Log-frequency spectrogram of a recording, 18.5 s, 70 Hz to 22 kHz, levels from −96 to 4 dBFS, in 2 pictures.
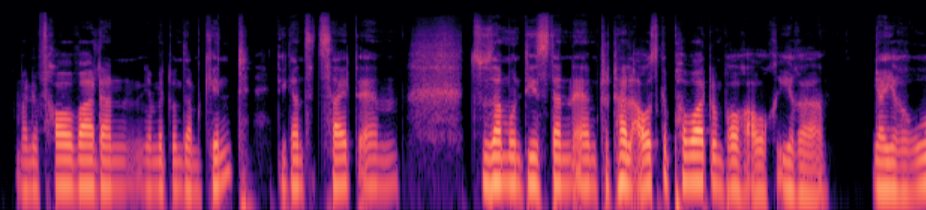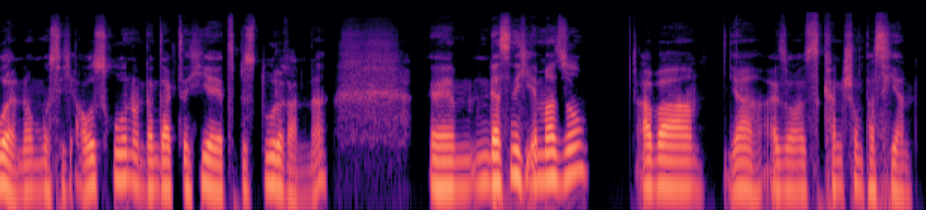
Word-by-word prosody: meine 130 -1 -7
Frau 140 +1 +2
war 140 -1 +5
dann 135 0 -4
ja 130 - -7
mit 130 0 -6
unserem 130 -3 -5
Kind 160 - -4 0.3
die 145 - -9
ganze 140 +1 -3
Zeit, 145 0 0
ähm, 140 +1 -6 0.7
zusammen 150 +1 +4
und 140 -3 -1
die 150 - +4
ist 145 -1 -1
dann, 145 -1 +3
ähm, 140 -1 -1
total 150 0 +4
ausgepowert 155 +2 +4
und 145 - -1
braucht 130 -2 0
auch 120 +8 -2
ihre 115 -7 -3 0.5
ja, 130 -1 +2
ihre 130 -2 +1
Ruhe, 130 0 +2
ne 125 +2 -5
muss 125 -2 -7
sich 125 - -11
ausruhen 155 +5 -1
und 140 -3 -7
dann 135 0 -1
sagt 130 -2 0
sie: - - -2
„Hier, 140 +1 +1
jetzt 120 -1 -4
bist 125 -4 -8
du 150 0 +2
dran“, 105 -7 -3
ne? 115 +10 -9 1.0
Ähm, 135 +2 0
das 155 +1 +6
nicht 180 -4 +3
immer 165 +3 +4
so 190 +5 0 0.5
aber 135 -1 +3 0.3
ja, 125 -3 -2
also 125 0 -5
es 125 -2 -7
kann 135 0 -6
schon 135 +1 -6
passieren. 120 -3 -5
135 Hz, 170 wpm, -24 LUFS, 125-145 Hz, 1.0 s, das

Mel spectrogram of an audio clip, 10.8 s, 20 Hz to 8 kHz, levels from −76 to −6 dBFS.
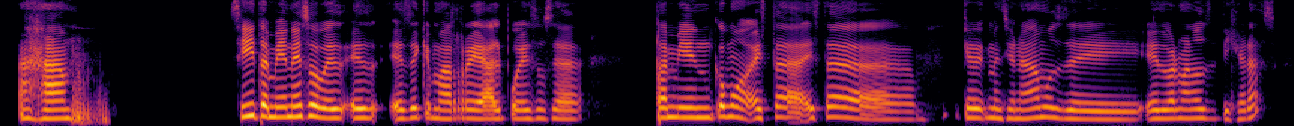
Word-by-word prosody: Ajá. 205 0 +3 1.3
Sí, 265 +2 +4
también 245 -2 +5
eso 255 -2 +5
es 215 0 +3
es 220 0 +2
es 205 - -1
de 225 0 +1
que - - -5
más 200 -2 0
real, 205 -1 +1
pues, 200 0 -3
o 205 - -6
sea, 95 - -4 0.6
también 230 0 +2
como 245 -3 +1
esta 215 +3 -1
esta, 210 - -2
mm 185 - -20 0.3
que 220 -1 +1
mencionábamos 215 +1 -3
de 185 -2 -3
Edward 200 +1 -1
Manos 210 0 -3
de 200 - -19
Tijeras 200 - -8
210 Hz, 145 wpm, -21 LUFS, 200-230 Hz, 1.3 s, también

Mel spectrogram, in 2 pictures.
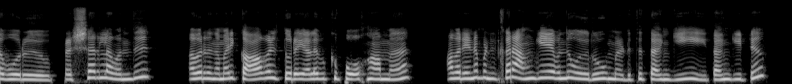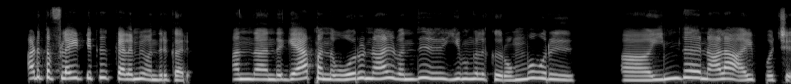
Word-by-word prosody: ஒரு 225 -1 +1 0.3
ப்ரெஷர்ல 305 +7 0
வந்து, 245 +6 0 0.5
அவரு 275 0 +2
அந்த 250 - +1
மாரி 275 +1 -1
காவல்துறை 260 0 +1
அளவுக்கு 255 +3 -1
போகாம, 245 0 +1 0.6
அவர் 275 0 +2
என்ன 300 +3 +2
பண்ணிருக்காரு, 300 +4 +1
அங்கயே 290 +3 +2
வந்து 290 +2 +2
ஒரு 250 - +1
ரூம் 260 -1 +2
எடுத்து 220 +3 -5
தங்கி 225 +2 0 0.3
தங்கிட்டு, 240 +4 0 0.7
அடுத்த 320 +2 0
ஃப்ளைட்டுக்கு 285 +1 0 0.2
கெளம்பி 245 +1 +2
வந்திருக்காரு. 210 -2 -2 0.5
அந்த 240 0 +2
அந்த 225 -1 +1
கேப் 280 +2 +2
அந்த 235 -2 +1 0.2
1 275 +4 +2
நாள் 285 +3 +2
வந்து, 240 +6 +1 0.3
இவுங்களுக்கு 250 -3 0
ரொம்ப 230 +6 0
ஒரு 240 -3 0 0.7
அ - - -1 0.4
இந்த 285 +4 +1 0.2
நாளா 245 +3 +2
ஆயிப்போச்சு. 205 -2 -4
255 Hz, 140 wpm, -19 LUFS, 235-280 Hz, 0.7 s, அவரு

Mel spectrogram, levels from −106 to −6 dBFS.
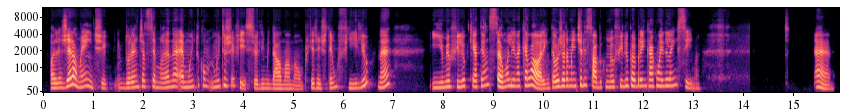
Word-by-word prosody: Olha, 185 +1 0
geralmente, 230 - +3
durante 205 +6 -2
a - - -1
semana 225 -1 -2
é 215 - +5
muito 230 +7 -6
com 275 -1 -6
muito 240 +4 -4
difícil 155 - -3
ele 165 +1 -6
me 170 -1 -9
dar 165 -1 0
uma 160 0 -5
mão, 140 -3 -11
porque - - -9
a - - 0
gente 175 -1 -6
tem 185 - -2
um 225 +4 -9
filho, 205 - -5
né. 235 - +3 0.8
E 200 +1 -2
o 205 - -3
meu 230 +1 +1
filho 240 +2 -1
quer 250 -1 +1
atenção 255 -2 +3
ali 260 0 -1
naquela 280 +3 +5
hora. 160 -1 +6
Então, 210 +7 +1
geralmente, 260 +2 +1
ele 290 0 +1
sobe 215 -7 +2
com 225 - -9
o - - -5
meu 225 +1 -2
filho 250 +3 -3
para 260 0 +3
brincar 260 0 +1
com 270 0 -1
ele 260 +1 0
lá 265 - +1
em 295 +3 -5
cima. 185 - -8 2.3
É. 175 -8 +2
225 Hz, 175 wpm, -25 LUFS, 185-260 Hz, 2.3 s, hora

